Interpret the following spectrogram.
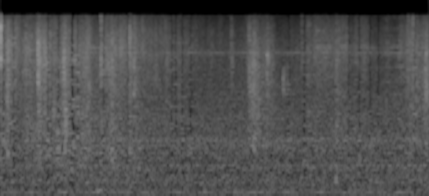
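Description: Plastic bags and packing wrap rustling and crinkling as they are pulled open by hand, with irregular crackles, over a steady low hum.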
